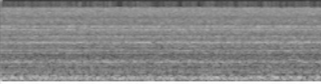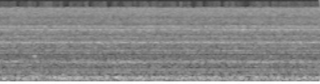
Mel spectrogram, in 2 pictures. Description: This buzzing sound is usually due to the HVAC compressor located just under the dash which has a function to reduce battery temperature whilst supercharging. This is a normal sound and can be heard when standing outside the car as well.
